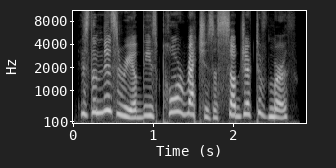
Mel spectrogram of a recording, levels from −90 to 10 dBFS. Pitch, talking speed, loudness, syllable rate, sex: 290 Hz, 225 wpm, -18 LUFS, 6.0 syllables/s, female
